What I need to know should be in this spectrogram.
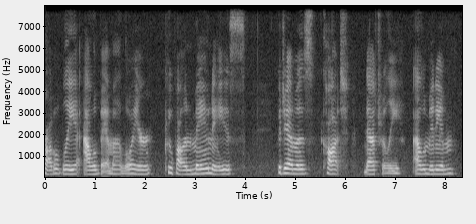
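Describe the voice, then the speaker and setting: A woman's medium-pitched voice at a very slow pace. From Canada, Ottawa. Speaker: video blogger. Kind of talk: casual chat.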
